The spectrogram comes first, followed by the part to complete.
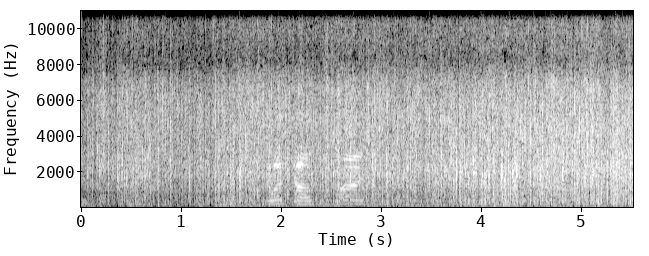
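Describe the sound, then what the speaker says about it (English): Hail pelts a camping tent tarp in a steady, dense patter of close impacts that builds slightly over the seconds, with people talking and exclaiming over it. "Oh, look at how big that hail is."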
